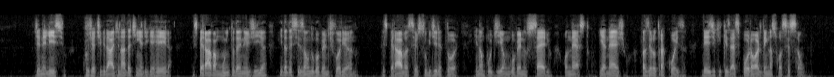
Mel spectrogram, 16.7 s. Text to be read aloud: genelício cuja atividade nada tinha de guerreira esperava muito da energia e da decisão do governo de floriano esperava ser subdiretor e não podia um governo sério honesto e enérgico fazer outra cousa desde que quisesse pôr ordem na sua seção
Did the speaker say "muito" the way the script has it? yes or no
yes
